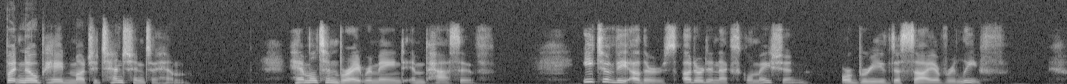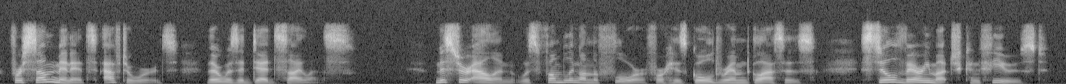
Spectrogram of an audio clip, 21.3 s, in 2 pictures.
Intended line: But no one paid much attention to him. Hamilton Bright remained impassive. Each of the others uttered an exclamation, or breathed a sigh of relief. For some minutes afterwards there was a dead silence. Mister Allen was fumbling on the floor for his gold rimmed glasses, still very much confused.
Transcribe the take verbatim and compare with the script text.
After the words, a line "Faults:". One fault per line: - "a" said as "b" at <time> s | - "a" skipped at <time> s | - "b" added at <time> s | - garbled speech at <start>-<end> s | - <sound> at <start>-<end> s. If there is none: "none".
But no paid much attention to him. Hamilton Bright remained impassive. Each of the others uttered an exclamation, or breathed a sigh of relief. For some minutes afterwards there was a dead silence. Mister Allen was fumbling on the floor for his gold rimmed glasses, still very much confused.
Faults:
- "one" skipped at 0.4 s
